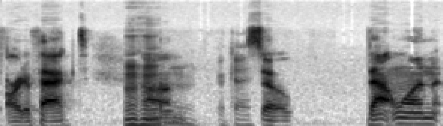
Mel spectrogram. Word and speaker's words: RTFKT: uh the rtfkt studios it's actually pronounced artifact um okay so that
